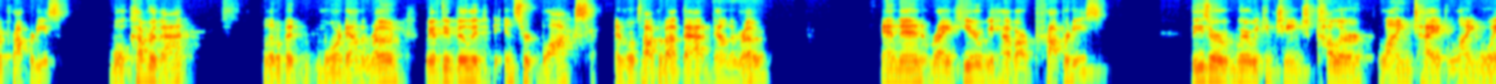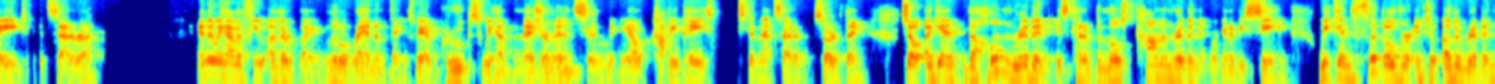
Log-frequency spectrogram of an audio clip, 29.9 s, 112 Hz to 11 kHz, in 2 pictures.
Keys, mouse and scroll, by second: 1.1 F15, 29.4 click.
